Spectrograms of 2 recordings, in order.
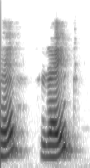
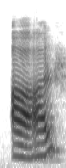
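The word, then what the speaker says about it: hour: हाउस, आर, ठीक है, इसका प्रोनाउंसिएशन आर होता है, हार नहीं होता है.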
